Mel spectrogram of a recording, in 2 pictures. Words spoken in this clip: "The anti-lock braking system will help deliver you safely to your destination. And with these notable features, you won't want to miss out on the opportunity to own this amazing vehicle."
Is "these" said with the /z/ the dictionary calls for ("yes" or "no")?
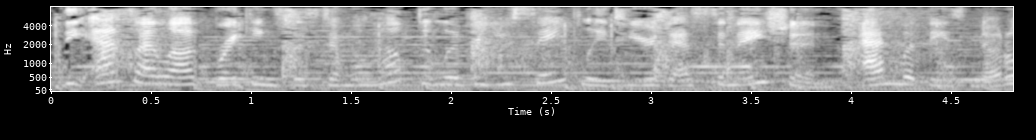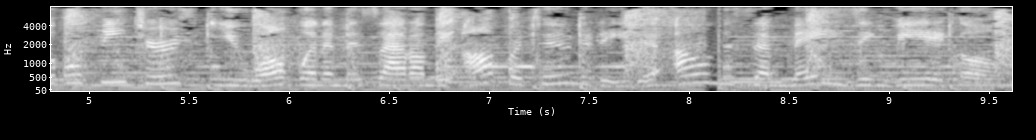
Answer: yes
